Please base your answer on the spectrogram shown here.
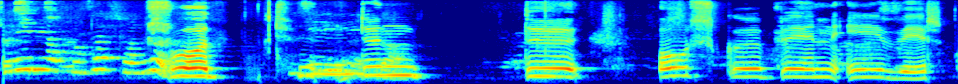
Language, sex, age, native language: Icelandic, female, 8, Icelandic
